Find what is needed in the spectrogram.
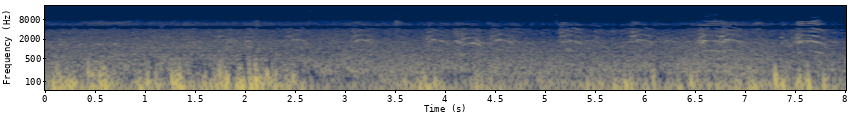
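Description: Red-billed tropicbirds at the nest giving short, harsh, arched calls again and again in clusters from about three seconds in, agitated at being approached. Low rumbling bumps on the microphone in the first few seconds.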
